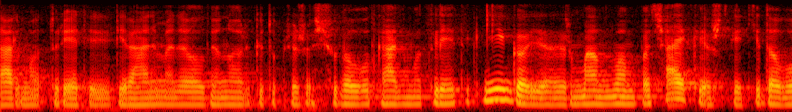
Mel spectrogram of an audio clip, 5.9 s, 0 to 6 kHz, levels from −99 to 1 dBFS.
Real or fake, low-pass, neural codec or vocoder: real; 5.4 kHz; none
